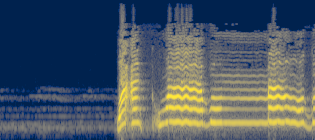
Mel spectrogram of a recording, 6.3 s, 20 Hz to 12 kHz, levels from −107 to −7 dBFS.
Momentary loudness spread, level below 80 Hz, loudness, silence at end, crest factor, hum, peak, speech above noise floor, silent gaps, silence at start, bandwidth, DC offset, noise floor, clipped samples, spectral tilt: 17 LU; -74 dBFS; -11 LUFS; 0 s; 14 dB; none; 0 dBFS; 53 dB; none; 2.35 s; 8.2 kHz; under 0.1%; -63 dBFS; under 0.1%; -4 dB/octave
